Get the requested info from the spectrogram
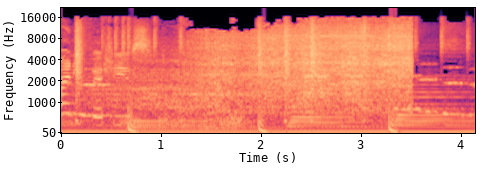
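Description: Background music: an electronic hip-hop-style beat with a deep kick drum landing four times, steady held bass and keyboard chords, and a hiss-like wash swelling through the middle.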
